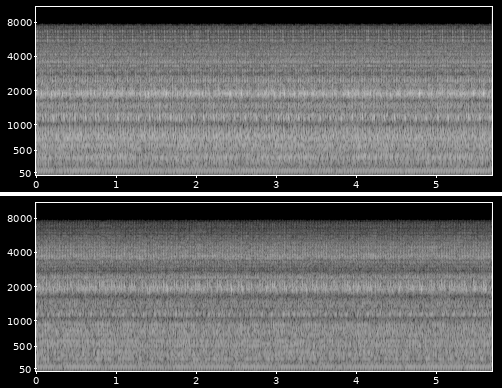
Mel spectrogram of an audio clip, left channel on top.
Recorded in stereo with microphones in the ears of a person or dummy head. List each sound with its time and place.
0.0 s an engine running: 50° left (ahead or behind), 3.5 m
